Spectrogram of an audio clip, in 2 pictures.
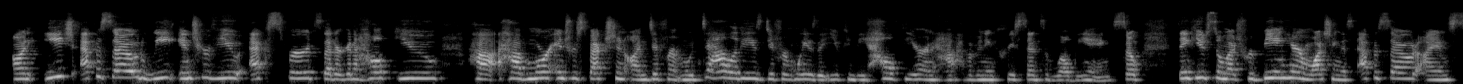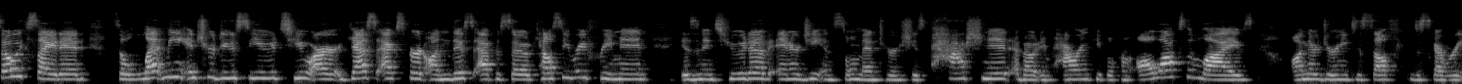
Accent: American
